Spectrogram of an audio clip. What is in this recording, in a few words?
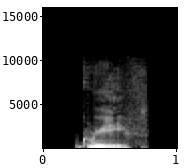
"grief", English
